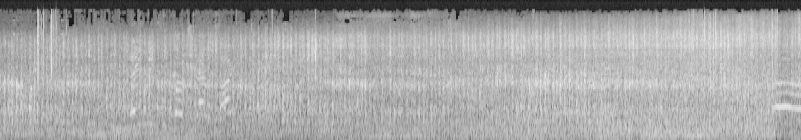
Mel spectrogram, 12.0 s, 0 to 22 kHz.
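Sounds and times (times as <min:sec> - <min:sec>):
steam locomotive exhaust: 0:00.0 - 0:12.0
train running noise: 0:00.0 - 0:12.0.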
